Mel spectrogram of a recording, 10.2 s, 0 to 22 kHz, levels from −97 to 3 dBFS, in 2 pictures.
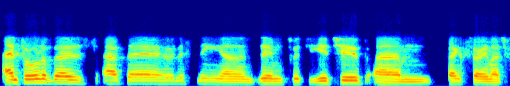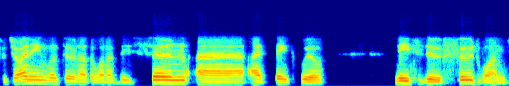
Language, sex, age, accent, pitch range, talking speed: English, male, 40-59, British, 95-130 Hz, 220 wpm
